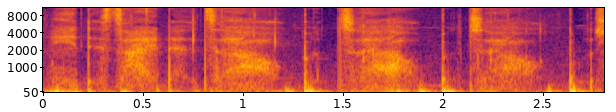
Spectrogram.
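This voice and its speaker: Whispering in a put-on character voice, a woman sounds breathy and moves at a fairly slow pace. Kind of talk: ASMR bedtime story whisper. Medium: read story. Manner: slow, soothing, repeats words.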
